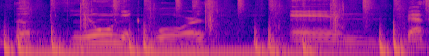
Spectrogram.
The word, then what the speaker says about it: Punic: him and Hannibal the Great was called the Punic Wars, and that's how you pronounce that, Mr.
